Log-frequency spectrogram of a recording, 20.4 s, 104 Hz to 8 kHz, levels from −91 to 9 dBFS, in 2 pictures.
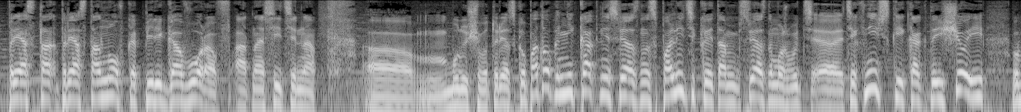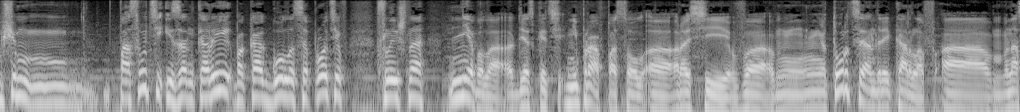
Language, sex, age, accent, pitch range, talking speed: Russian, male, 30-49, native, 130-190 Hz, 125 wpm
